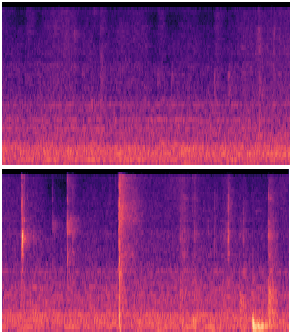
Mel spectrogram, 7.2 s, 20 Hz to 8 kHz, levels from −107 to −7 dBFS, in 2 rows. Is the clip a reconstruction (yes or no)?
no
